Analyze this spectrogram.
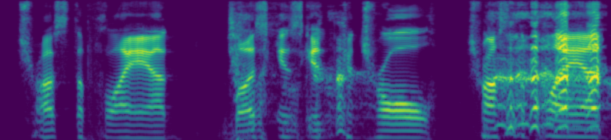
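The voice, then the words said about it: Nasal imitation of another person's voice. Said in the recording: “my Tommy impression ... Very nasally. ... That's what he sounds like right now.”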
